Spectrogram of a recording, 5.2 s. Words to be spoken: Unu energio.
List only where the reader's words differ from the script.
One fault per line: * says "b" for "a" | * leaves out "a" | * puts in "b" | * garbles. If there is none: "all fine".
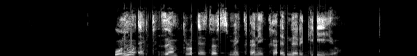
* puts in "ekzemplo estas mekanika"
